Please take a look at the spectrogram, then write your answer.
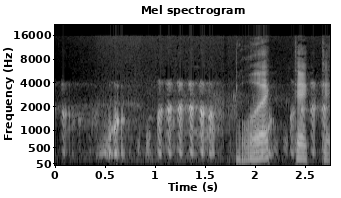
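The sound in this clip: Rapid, pulsed croaking from a frog of a loud species kept by a frog keeper, coming in a few bursts of quick rhythmic pulses with short gaps between them.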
